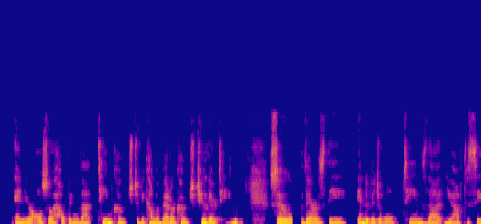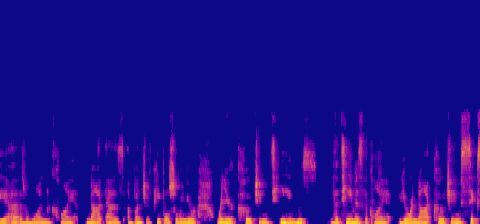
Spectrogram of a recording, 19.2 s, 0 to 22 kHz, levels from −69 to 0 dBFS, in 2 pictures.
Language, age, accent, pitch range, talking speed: English, 50-69, American, 190-225 Hz, 155 wpm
